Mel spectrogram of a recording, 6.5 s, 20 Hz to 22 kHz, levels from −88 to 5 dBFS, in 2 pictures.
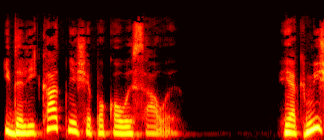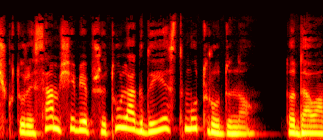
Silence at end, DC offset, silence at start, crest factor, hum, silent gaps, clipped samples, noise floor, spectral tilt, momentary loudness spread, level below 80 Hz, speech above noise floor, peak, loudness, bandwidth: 0 s; under 0.1%; 0.05 s; 14 dB; none; none; under 0.1%; -77 dBFS; -6.5 dB/octave; 9 LU; -60 dBFS; 61 dB; -2 dBFS; -18 LUFS; 13 kHz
